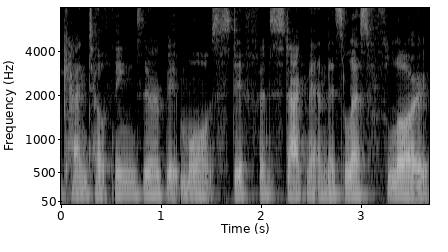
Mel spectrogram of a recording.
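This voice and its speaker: A quiet woman with an Australian accent speaks at a fairly quick pace in a very clean recording with a silent background. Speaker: netball podcast co-host. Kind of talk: casual sports chat.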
